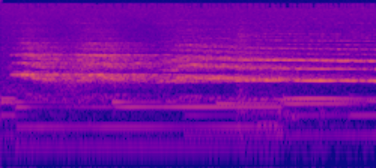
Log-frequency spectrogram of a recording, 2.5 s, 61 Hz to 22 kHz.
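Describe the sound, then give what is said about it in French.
A mechanical clockwork rooster automaton, one of the Schwillier automata, sits on the left turret of a clock. As the fourth apostle passes, it beats its wings three times and crows for the first time with a reedy, organ-like tone, holding steady notes that step between a few pitches over about two and a half seconds. No one speaks. “Au passage du quatrième apôtre, le coq, placé sur la tourelle de gauche, bat 3 fois des ailes et chante pour la première fois.”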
